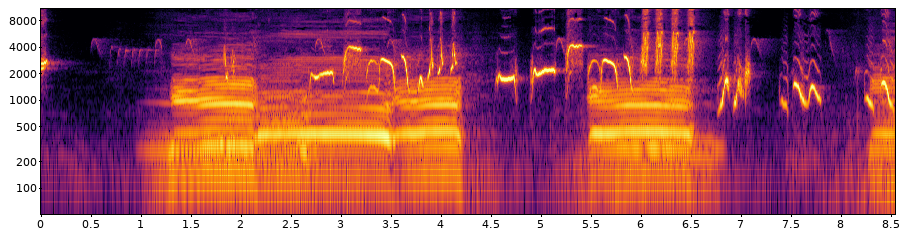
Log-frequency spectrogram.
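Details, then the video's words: Tame village cows and calves being herded toward a forest while looking for food: a long harmonic moo lasting about three seconds, then a shorter second moo, with busy chirping songbirds in between and after. "the sound of calves, cows looking for food"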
